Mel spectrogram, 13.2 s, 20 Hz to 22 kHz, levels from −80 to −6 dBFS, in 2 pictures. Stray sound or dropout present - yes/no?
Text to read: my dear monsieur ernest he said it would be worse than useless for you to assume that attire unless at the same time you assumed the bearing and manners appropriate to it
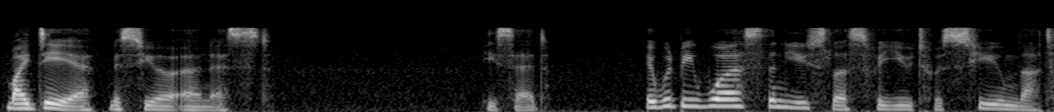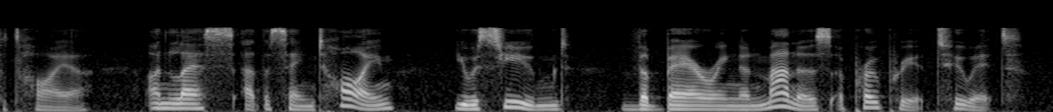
no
